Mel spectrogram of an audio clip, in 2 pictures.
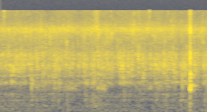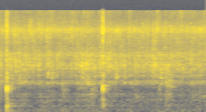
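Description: Fingers working a crumbly gram-flour (besan) coating mixture in a glass bowl: a steady, fine gritty rustle, with a few sharp clicks of fingers against the glass a few seconds in.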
